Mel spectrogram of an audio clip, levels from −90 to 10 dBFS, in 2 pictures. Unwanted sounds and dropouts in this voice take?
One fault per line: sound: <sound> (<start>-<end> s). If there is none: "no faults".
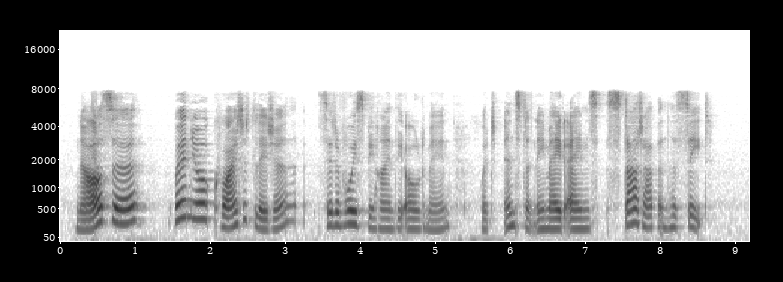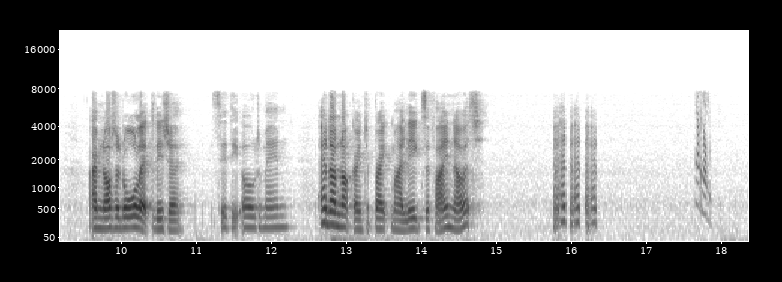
sound: laugh (15.7-16.3 s)
sound: chirp (17.6-17.9 s)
